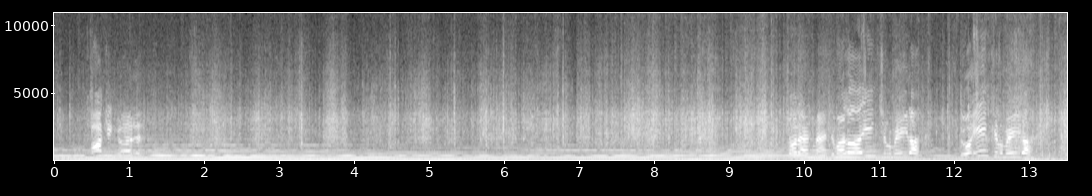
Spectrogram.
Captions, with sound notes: You're fucking doing it! [snow squelching] That's it! That was already 1 km. That was 1 km!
